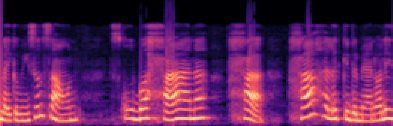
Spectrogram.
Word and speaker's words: ح: اے vessel sound. سبحان ہا ہا حلق کے درمیان والے حصے سے ادا ہوتا ہے۔ ہا pronounced from the middle part of the throat۔ والحمد للہ للہ۔ This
